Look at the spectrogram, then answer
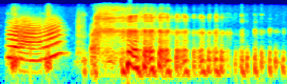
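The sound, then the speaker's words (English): A loud, buzzy fart sound effect lasting under a second, followed by a burst of rhythmic, pulsing chuckling laughter that gradually trails off. “Even the Queen of Britain farts.”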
